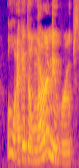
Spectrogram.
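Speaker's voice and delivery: ordinary talk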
